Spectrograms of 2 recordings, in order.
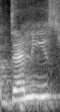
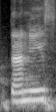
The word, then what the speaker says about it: Denise: to uh denise uh dennis rather denise if you're spoiling him please correct me um so denise uh is that the is that the case in terms of how your name is pronounced please unmute and just let me know yes it is it's the knees jesus hallelujah all right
